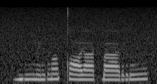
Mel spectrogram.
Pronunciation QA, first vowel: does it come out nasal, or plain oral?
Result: nasal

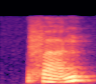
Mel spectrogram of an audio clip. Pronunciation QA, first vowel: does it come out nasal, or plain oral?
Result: oral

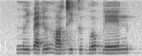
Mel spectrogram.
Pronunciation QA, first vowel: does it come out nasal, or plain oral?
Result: oral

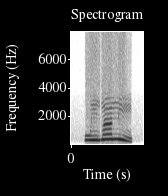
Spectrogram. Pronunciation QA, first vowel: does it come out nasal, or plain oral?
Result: nasal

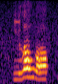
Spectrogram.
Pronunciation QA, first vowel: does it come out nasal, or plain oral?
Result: oral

